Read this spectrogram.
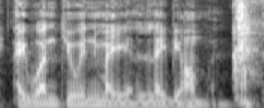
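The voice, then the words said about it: Put-on French accent. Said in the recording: “What accent is that? ... French. ... It's kind of a French thing. ... she was a French maid.”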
